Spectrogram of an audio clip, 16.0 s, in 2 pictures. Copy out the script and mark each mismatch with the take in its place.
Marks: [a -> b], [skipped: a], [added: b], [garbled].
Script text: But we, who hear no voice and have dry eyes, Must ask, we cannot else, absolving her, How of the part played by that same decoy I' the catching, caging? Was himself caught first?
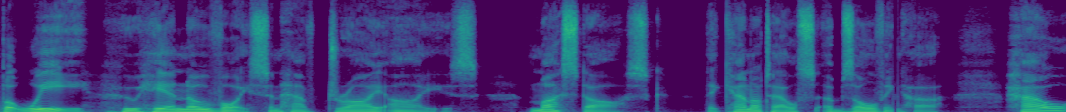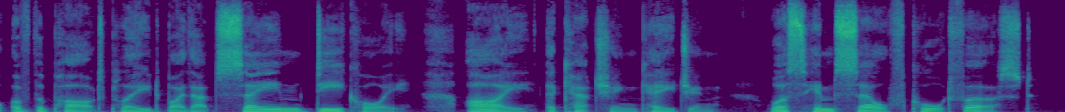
But we, who hear no voice and have dry eyes, Must ask, [we -> they] cannot else, absolving her, How of the part played by that same decoy I' the catching, caging? Was himself caught first?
